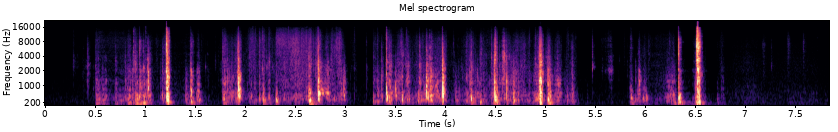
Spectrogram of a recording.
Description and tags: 20150712 car.glove.compartment
someone opens the glove compartment of a car, seeks around and then closes. Shure WL183 into Fel preamp, PCM M10 recorder
automobile, car, door, driving, field-recording, parking, searching, truck, vehicle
